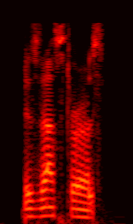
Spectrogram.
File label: "disasterous", English; adjectives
